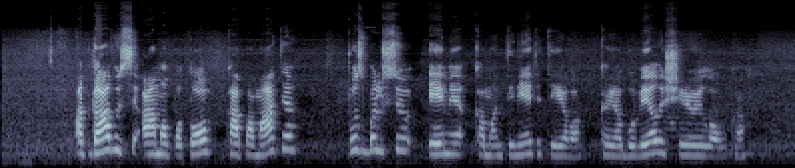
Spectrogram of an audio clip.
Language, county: Lithuanian, Kaunas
